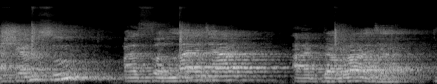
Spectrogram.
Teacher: So the lam, you can't pronounce the lam. The lam here is silent letter. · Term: unpronounced lam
